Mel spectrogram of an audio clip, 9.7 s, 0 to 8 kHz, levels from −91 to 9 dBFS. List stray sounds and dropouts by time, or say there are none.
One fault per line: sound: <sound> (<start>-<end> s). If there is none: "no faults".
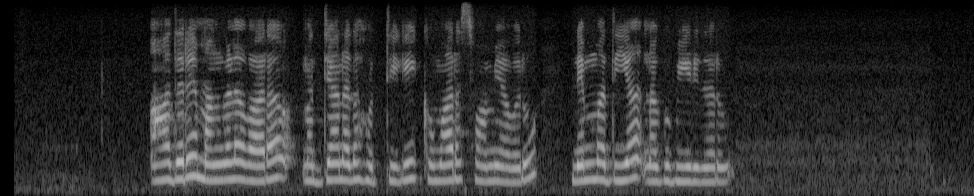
no faults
